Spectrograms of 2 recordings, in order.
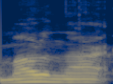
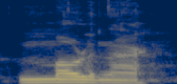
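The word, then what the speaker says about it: Moolenaar: I always thought it was Bram Molenaar, not Molenaar. In Dutch, it would be Bram Molenaar.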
